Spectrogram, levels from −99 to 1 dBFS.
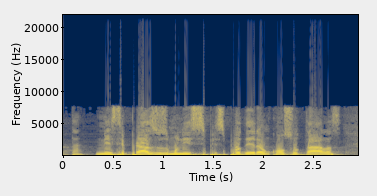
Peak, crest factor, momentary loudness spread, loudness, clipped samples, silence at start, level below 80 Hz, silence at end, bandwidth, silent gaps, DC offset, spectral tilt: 0 dBFS; 8 dB; 4 LU; -11 LUFS; 0.9%; 0 s; -16 dBFS; 0.2 s; 8 kHz; none; under 0.1%; -6 dB/octave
